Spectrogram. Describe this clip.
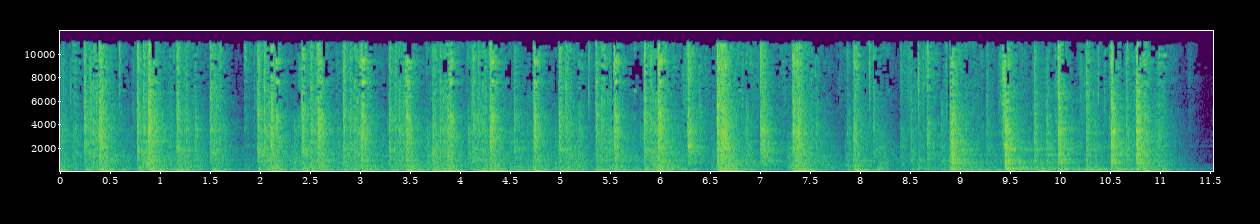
Metallic Banging
Bang, Boom, Crash, Friction, Hit, Impact, Metal, Plastic, Smash, Steel, Tool, Tools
